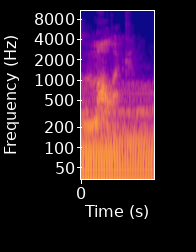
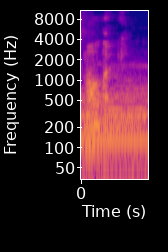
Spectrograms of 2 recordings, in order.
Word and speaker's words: Moloch: The MLK is vocalized as Moloch, or Moloch, in the Masoretic texts, which is an authoritative text in Rabbinic Judaism.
